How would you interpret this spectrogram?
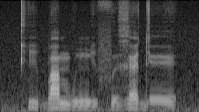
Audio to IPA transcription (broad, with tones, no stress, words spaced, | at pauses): kʰi˦˨ba˦mu˨ɲi˨ fɪ˨ɣɛ˦deː˨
